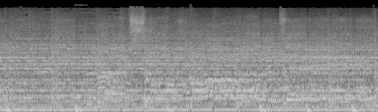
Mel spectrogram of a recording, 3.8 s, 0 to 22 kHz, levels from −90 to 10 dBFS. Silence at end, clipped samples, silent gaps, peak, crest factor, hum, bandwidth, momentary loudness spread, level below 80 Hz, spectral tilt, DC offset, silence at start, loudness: 0 s; under 0.1%; none; 0 dBFS; 10 dB; none; 17.5 kHz; 1 LU; -26 dBFS; -3.5 dB/octave; under 0.1%; 0 s; -10 LUFS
